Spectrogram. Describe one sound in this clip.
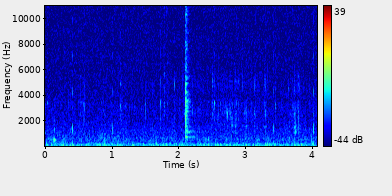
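Water pours from a kettle into a cup.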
